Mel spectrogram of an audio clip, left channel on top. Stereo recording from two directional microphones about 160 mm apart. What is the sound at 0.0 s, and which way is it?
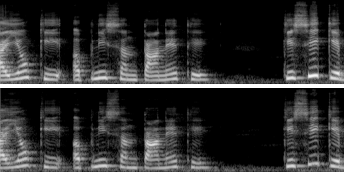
A woman's voice, 30° left (ahead or behind).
